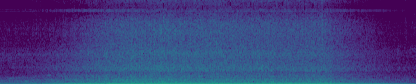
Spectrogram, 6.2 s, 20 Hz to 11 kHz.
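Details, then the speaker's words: 1977 GE Super Thrust window air conditioner, blower recently cleaned of heavy dust: low smooth hum swelling as the fan motor spins up, holding steady then easing off, no rubbing, ticking or grinding; normal fan motor startup. "Fan motor runs pretty well, so I'm going to go ahead and get you the startup sound from it."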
